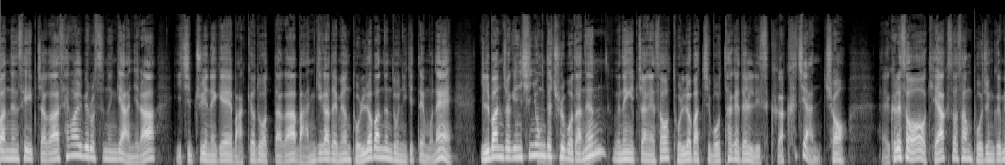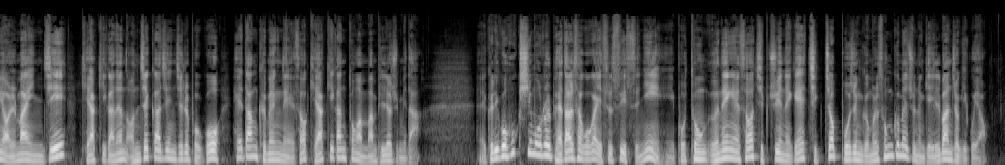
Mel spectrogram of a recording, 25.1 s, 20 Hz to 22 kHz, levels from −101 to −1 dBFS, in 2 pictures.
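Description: Overlap-add ripple runs from 6.71 to 7.51 s. The speech was split into windowed frames and rejoined with an overlap whose windows fail to add up to a steady gain, so the level swells and dips with every frame. The swing is about 6 dB at a rate of roughly 100 Hz, which makes the speech sound metallic and buzzy, with extra tones around the voice for that stretch.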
